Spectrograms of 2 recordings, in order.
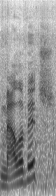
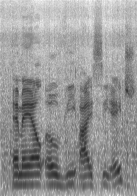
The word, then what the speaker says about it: Malovich: The pronunciation of my name is Malovich, M-A-L-O-V-I-C-H. So it's like Malo, so it's Malovich, sort of like that, okay?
